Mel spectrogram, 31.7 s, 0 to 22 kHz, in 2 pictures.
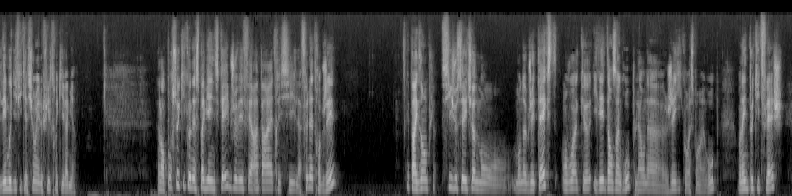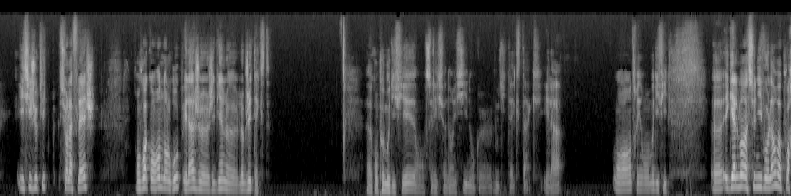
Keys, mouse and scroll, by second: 2.7 click, 4.0 click, 5.2 click, 5.8 click, 7.4 click, 7.9 click, 8.4 click, 9.3 click, 15.1 click, 16.6 click, 19.3 click, 25.8 click, 27.1 click.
